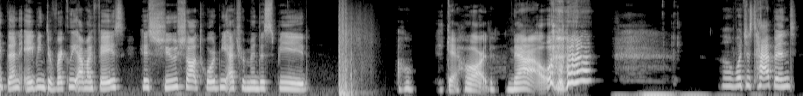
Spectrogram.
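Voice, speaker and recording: Streaming a visual novel, a young woman voices its text with lots of giggles and energy, cursing without restraint. Her voice sits on the high side with a clean tone.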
